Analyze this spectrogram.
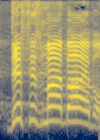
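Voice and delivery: shouted, high and victorious; triumphant. Acted. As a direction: declare it like you've already won. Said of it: "say it like we're victorious".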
